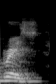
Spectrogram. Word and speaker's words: Brazil: do Brasil, você falou Brazil? Porque nota que Brasil aqui ele foi escrito ó, com Z, né? Então quando vocês virem Brasil escrito com Z, a pronúncia é Brazil, certo?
